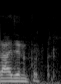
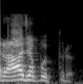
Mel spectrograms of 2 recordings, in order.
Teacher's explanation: मध्य के ना का लोप है। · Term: मध्य व्यंजन का लोप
